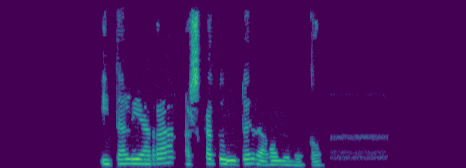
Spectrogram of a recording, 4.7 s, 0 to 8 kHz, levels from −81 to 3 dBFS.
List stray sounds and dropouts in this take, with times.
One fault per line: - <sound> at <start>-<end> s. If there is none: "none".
none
